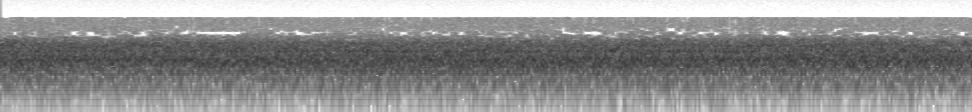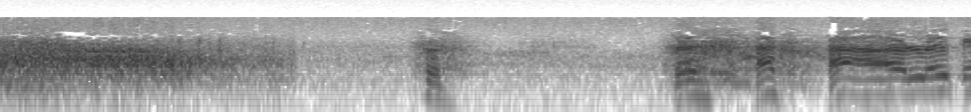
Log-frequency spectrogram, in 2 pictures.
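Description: A Gatling gun fires in a dense, unbroken roar of rapid shots for about six seconds, then cuts out, leaving quieter moments and brief voices talking.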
